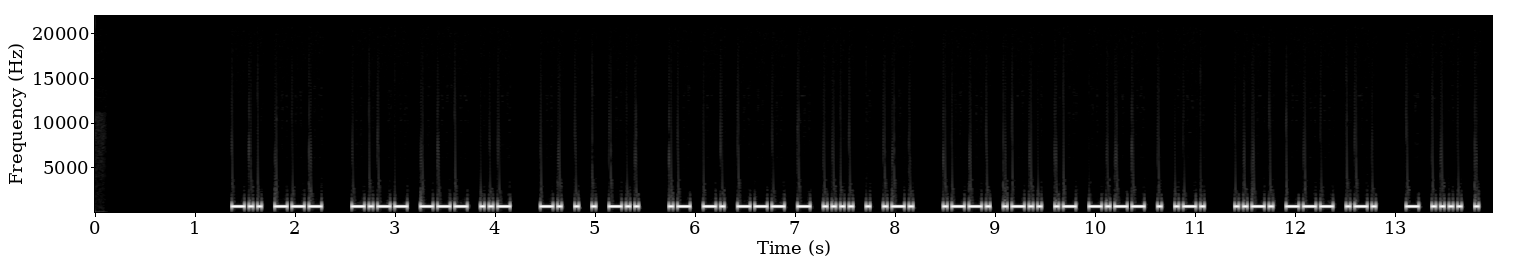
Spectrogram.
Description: Morse code, heard as a keyed tone, about 28 wpm, 700 Hz. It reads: DO YOU NEED ANOTHER PLAYER FOR THE
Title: Sentences from Top 1000 Words - Review Part 4 - 28wpm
